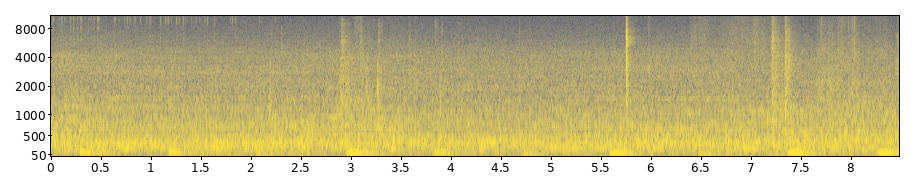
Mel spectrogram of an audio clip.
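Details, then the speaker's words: Electronic typewriter with large supply transformer with filter caps, fuses tested good: faint low buzz pulsing over a quiet room, the transformer humming unhappily on power-up. "I hear noise from the transformer."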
